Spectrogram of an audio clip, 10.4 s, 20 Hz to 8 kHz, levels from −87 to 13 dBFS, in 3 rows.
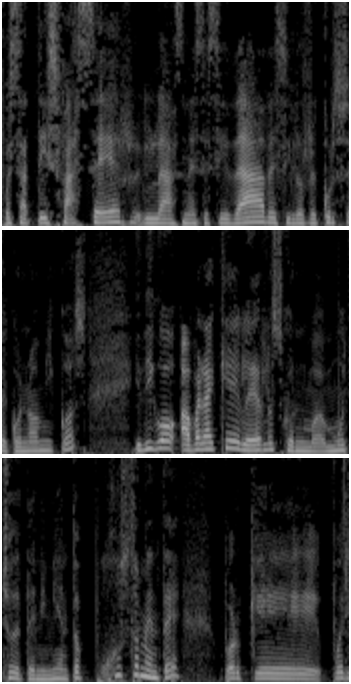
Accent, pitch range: Mexican, 150-190 Hz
